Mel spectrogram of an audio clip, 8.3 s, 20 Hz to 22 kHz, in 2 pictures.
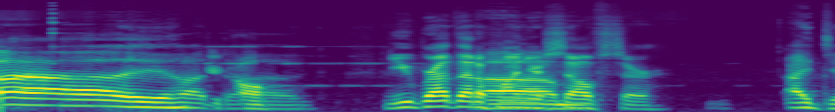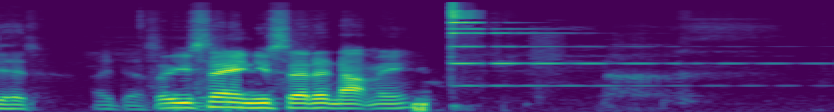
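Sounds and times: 
small bell ringing: 0.0s - 2.9s, 6.4s - 8.3s
speech: 0.0s - 6.5s.

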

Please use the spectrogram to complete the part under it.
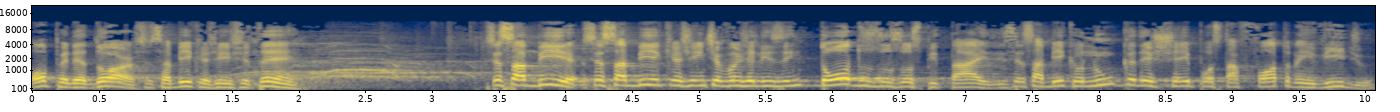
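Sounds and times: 
speech: 0.0s - 2.3s, 3.4s - 10.0s
large group from a church evangelism ministry shouting and cheering: 1.5s - 4.0s.

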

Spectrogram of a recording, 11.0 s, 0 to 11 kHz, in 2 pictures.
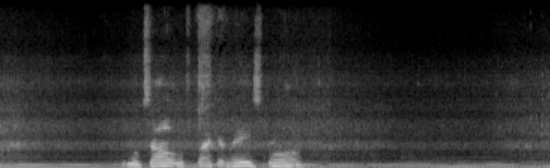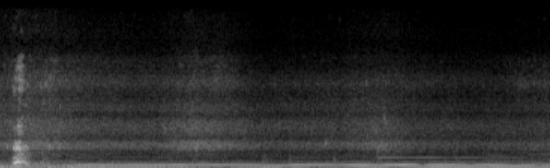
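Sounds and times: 
rushing water: 0.0s - 10.9s
steady low drone of a boat engine: 0.0s - 10.9s
speech: 1.2s - 3.2s
search dog barking on a boat: 5.6s - 5.9s.

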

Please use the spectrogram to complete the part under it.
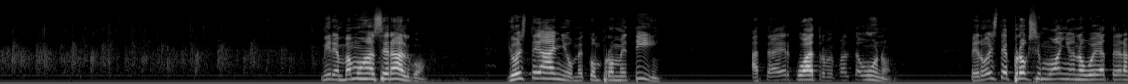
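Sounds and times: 
audience clapping: 0.0s - 3.3s
low electrical hum: 0.0s - 11.2s
speech: 3.2s - 4.4s, 5.1s - 6.7s, 7.5s - 9.0s, 9.7s - 11.2s.

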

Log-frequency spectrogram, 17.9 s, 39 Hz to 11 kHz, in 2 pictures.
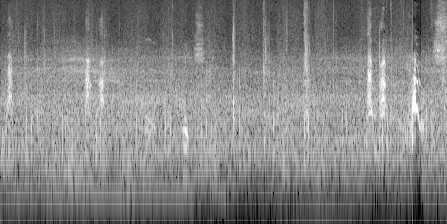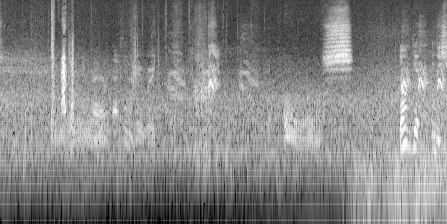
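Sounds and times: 
footsteps: 0.0s - 14.5s
faint outdoor noise: 0.0s - 17.8s
small dog barking in short sharp yaps: 0.1s - 0.4s, 1.7s - 2.2s, 7.3s - 8.5s, 10.1s - 10.4s.

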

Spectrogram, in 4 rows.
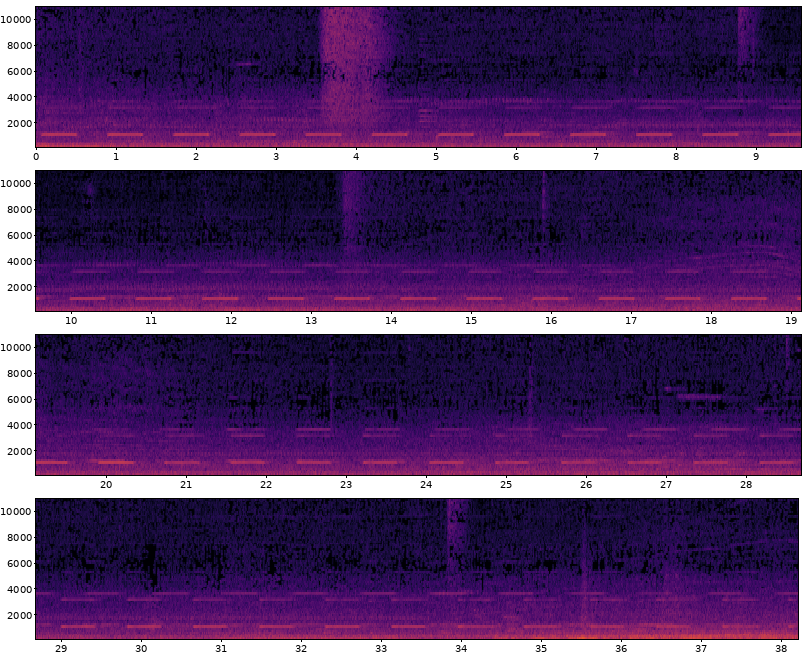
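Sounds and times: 
high dashed alarm beeping at a railway station: 0.0s - 38.2s
rising engine whine: 0.0s - 38.2s
hissing bursts: 3.6s - 4.4s.

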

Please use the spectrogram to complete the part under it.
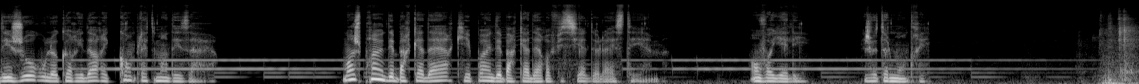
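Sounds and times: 
speech: 0.0s - 2.2s, 3.4s - 6.8s, 7.5s - 9.4s, 11.0s - 11.2s
door swinging open with a short rush of noise: 10.8s - 11.3s.

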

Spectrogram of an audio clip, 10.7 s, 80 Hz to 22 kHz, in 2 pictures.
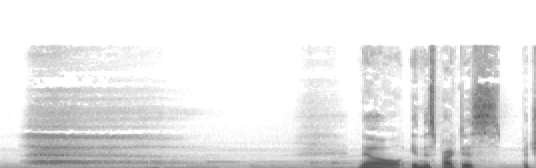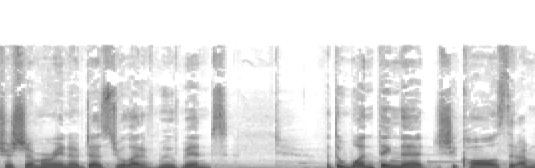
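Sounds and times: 
breathing in and exhaling: 0.1s - 2.2s, 2.8s - 3.6s
speech: 3.6s - 7.8s, 8.6s - 10.7s.

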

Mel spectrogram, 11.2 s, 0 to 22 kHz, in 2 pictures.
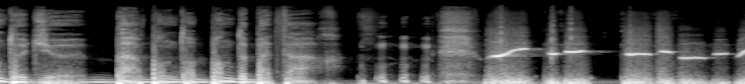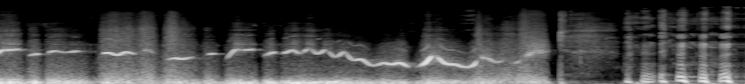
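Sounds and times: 
speech: 0.0s - 0.7s, 1.7s - 5.0s, 10.6s - 11.1s
person whistling a melodic tune: 3.6s - 9.8s
laughter: 10.3s - 11.1s.

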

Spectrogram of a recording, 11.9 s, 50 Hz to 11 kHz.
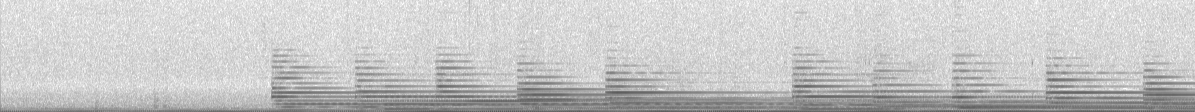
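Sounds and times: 
sustained low pipe organ drone: 0.0s - 11.9s
bells built into an upgraded pipe organ ringing: 2.7s - 11.9s.

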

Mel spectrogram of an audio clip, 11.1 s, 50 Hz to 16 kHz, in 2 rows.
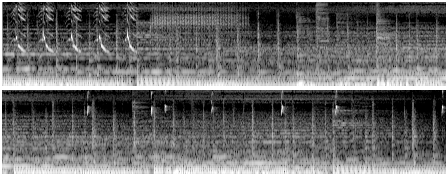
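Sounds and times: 
Northern cardinal singing sharp downslurred whistles: 0.0s - 3.3s, 4.7s - 9.9s
low musical tones: 0.0s - 11.1s.

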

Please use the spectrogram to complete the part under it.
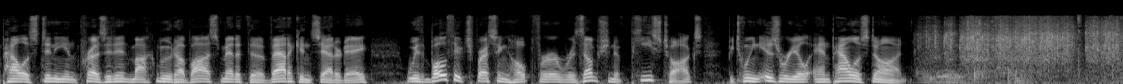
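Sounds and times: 
speech: 0.0s - 9.9s
overlapping press camera shutter clicks: 9.2s - 11.2s.

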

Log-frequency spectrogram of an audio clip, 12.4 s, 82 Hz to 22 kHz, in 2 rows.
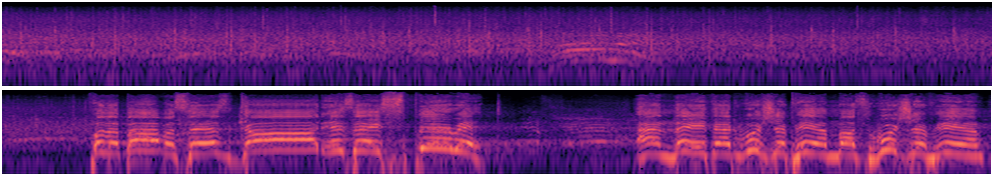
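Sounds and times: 
audience clapping hands: 0.0s - 9.0s
speech: 7.0s - 9.3s, 10.2s - 12.3s.

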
